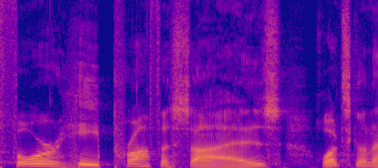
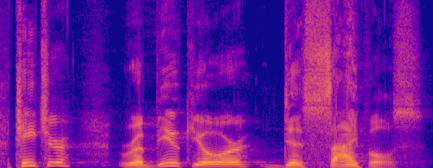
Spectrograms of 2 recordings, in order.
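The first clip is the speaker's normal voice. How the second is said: louder, higher, slow call from the crowd; hammed-up Pharisee demand, louder and slower; mock Pharisee call; 4 semitones higher, 6 dB louder, slower than usual.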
